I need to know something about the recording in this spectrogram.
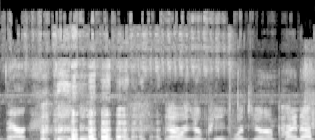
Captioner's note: laughing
